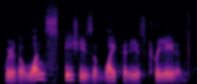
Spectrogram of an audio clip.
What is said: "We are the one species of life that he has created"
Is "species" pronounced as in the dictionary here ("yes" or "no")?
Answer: yes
